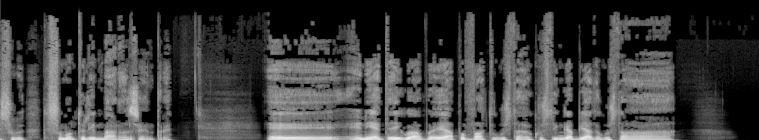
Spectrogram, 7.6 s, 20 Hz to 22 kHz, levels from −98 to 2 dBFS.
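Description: No technical faults can be heard anywhere in this speech recording; the signal stays continuous and stable throughout.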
